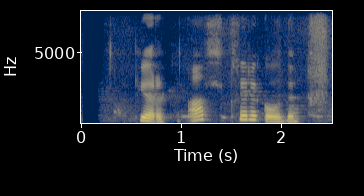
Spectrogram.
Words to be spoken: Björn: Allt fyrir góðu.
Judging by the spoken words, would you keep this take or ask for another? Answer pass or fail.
pass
